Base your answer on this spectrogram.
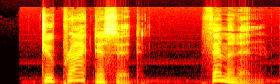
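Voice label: "to practice it", English, male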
